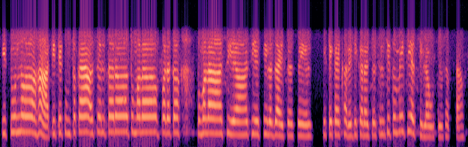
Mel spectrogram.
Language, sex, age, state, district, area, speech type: Marathi, female, 45-60, Maharashtra, Ratnagiri, rural, conversation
